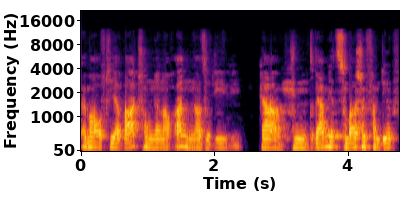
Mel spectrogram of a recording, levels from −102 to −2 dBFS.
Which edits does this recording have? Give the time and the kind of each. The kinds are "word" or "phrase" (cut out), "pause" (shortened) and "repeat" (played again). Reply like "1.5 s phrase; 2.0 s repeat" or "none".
2.0 s word; 3.4 s word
